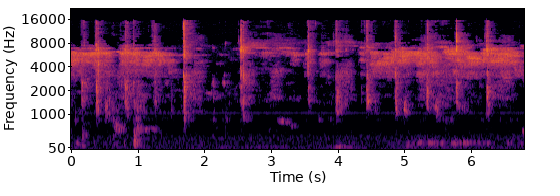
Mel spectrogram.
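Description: Close-up eating sounds: chewing and mouth smacks as a man eats rice and an omelette by hand, heard as sharp, irregular clicks a few times a second.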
